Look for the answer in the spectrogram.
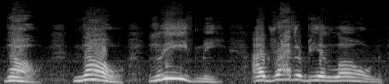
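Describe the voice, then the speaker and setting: A man's voice: high-pitched, sing-song, slow, warm tone, a little hiss or hum, voice pushed up, full character voice. A man voicing a frightened, distraught woman in a mystery audiobook, pleading as he goes.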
